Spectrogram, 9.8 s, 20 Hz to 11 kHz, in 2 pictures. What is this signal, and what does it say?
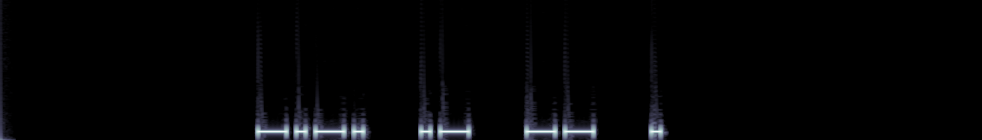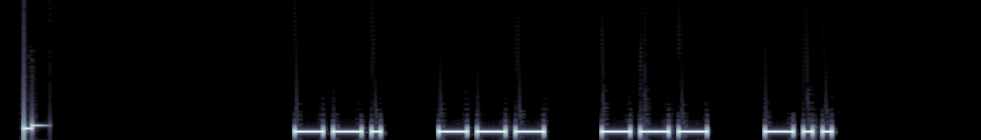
Morse code, heard as a keyed tone, about 25 wpm, spaced as for 18 wpm, 700 Hz. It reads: CAME GOOD
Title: 2x Character Spacing - Top 200 Words - 25wpm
